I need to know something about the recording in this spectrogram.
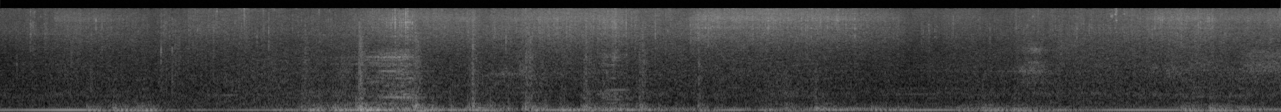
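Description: Tall grass rustles as people creep through it.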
